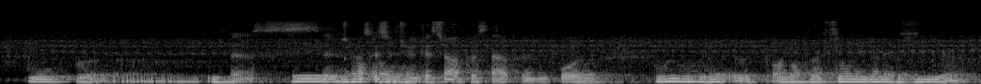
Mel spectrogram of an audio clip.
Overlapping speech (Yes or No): Yes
